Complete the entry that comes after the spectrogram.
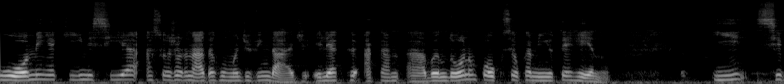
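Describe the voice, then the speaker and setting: Vocal fry runs through a woman's dark, mellow tone at a medium pitch. She keeps a moderate pace with ordinary pitch variation. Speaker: tarot reader and psychologist. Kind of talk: tarot reading monologue.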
